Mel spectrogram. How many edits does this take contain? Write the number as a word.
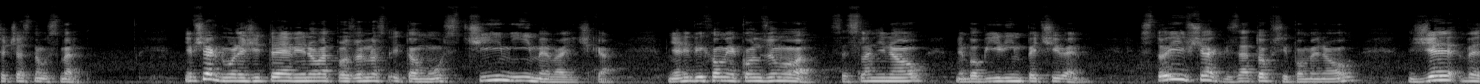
one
